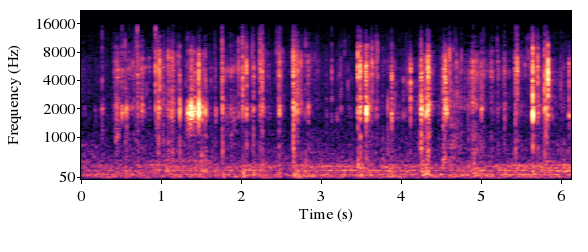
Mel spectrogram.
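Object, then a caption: Recycled soap bar scraped with a blade. A box-cutter blade with a red handle scrapes across a hand-held, hand-sized solid purple mottled recycled soap bar, shaving flakes off its surface. Quiet, dry, crackly scraping comes in short irregular bursts with bright, crisp edges and almost no low end. Each stroke stops sharply with no ring.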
